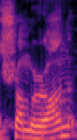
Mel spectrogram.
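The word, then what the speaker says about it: שומרון: I think it was Yehuda. Yehuda and Shomron is the pronunciation I studied. Yehudim, that's the people. Ivrim as Hebrews. And then eventually it got anglicized because they can't pronounce it or something like that.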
